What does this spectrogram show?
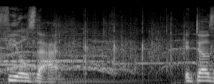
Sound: clapping and cheering

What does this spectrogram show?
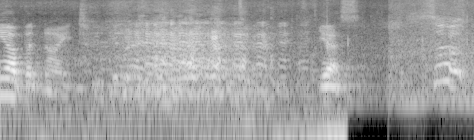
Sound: audience Laughing

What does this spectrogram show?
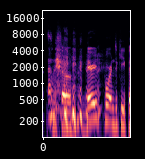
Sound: laughs

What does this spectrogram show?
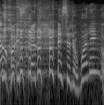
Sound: laughter

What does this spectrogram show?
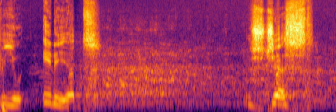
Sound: audience laughing

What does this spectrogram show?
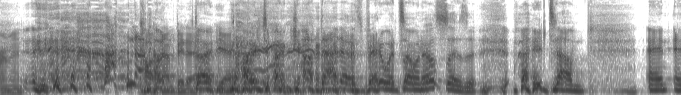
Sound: laughs

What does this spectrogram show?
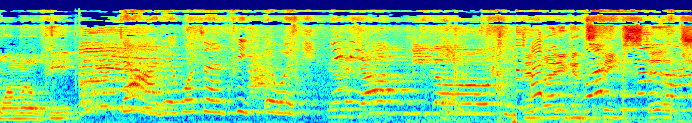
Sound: squeaks

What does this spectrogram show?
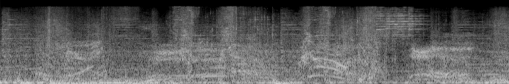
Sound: grunting

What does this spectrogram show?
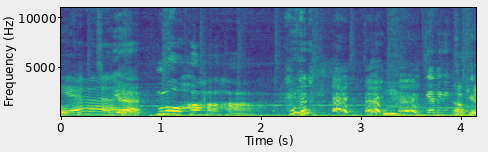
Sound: evil laughing

